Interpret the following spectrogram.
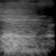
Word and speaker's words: chef: It's chef. Okay? Chef. Although it is written CHEF, it is pronounced as chef.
